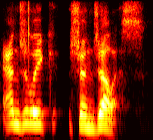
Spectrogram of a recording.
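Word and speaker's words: Angelique Chengelis: This is from the Detroit News from Angelique Changelis, which I have been assured is how you properly pronounce her name.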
